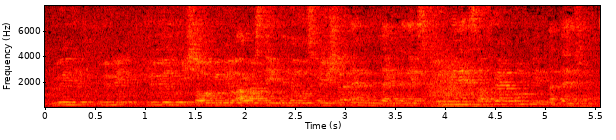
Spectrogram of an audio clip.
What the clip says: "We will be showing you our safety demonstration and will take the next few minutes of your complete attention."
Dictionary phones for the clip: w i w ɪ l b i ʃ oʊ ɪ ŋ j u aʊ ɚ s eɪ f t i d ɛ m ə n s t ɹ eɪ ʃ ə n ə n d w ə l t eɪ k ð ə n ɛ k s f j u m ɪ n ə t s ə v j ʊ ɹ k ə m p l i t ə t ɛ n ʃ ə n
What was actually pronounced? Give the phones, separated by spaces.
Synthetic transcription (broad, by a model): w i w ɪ l b i ʃ oʊ ɪ ŋ j u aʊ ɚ s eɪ t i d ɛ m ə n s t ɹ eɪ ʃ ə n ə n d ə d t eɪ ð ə n ɛ k s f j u m ɪ n ə t s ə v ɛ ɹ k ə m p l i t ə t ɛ n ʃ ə n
